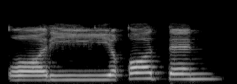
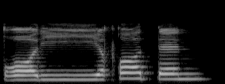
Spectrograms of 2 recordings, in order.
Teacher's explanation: تو کی ادائیگی کو درست رکھیے گا، را کے اوپر مد اصلی کیجیے، قاف کی ادائیگی کو درست رکھیے اور تا کے اوپر اپنے اظہار کرنا ہے، غنے کی آواز نہیں آنی چاہیے.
